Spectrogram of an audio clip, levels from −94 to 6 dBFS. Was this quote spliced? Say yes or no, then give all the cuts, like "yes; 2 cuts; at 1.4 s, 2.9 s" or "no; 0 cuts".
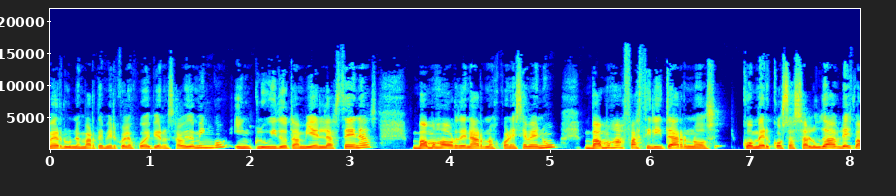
no; 0 cuts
